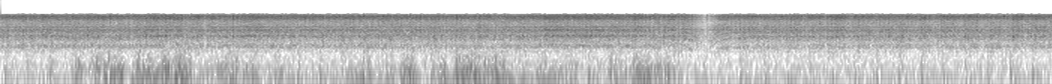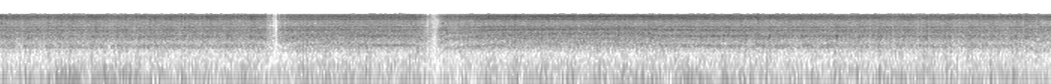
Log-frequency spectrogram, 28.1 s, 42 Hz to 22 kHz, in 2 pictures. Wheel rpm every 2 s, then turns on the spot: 200, 200, 200, 200, 150, 190, 200, 200, 170, 170, 180, 200, 200, 180.
none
